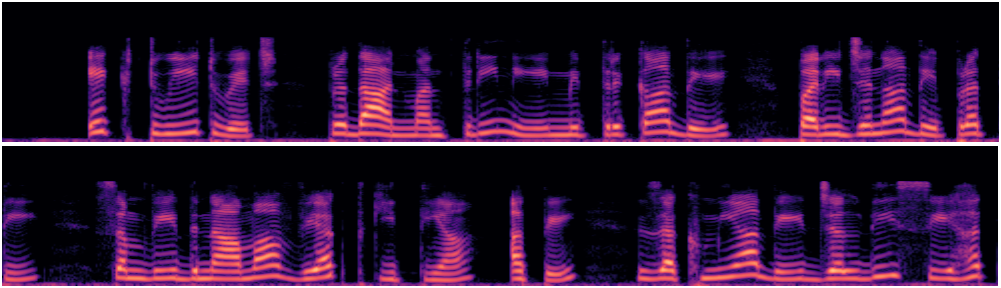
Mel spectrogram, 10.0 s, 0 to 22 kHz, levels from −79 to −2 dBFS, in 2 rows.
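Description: No technical faults can be heard in the speech, which arrives over a wideband Bluetooth mSBC headset link that carries nothing above about 7.7 kHz.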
